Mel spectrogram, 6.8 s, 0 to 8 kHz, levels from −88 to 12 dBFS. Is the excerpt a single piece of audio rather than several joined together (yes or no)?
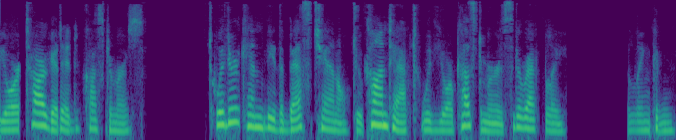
yes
